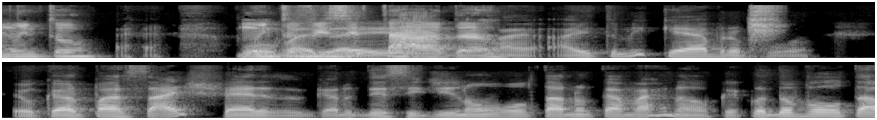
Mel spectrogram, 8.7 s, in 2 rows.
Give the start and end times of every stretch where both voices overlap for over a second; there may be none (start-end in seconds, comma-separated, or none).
1.1-2.6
